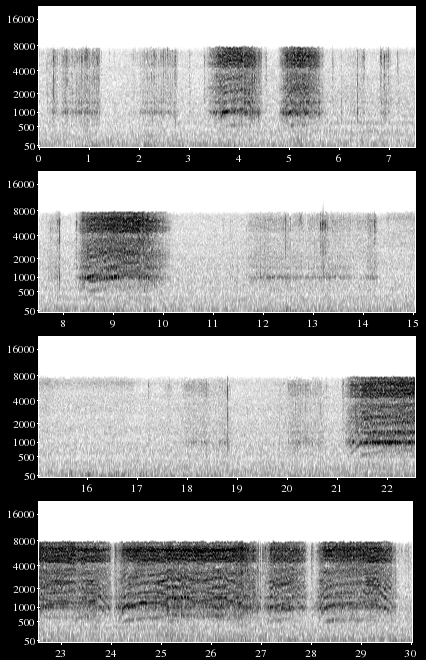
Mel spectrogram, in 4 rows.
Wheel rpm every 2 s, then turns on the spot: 10, 30, 50, 0, 90, 0, 20, 0, 0, 10, 50, 150, 140, 100, 100.
0-4 12-14 18-20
